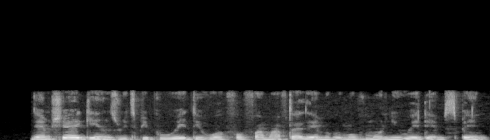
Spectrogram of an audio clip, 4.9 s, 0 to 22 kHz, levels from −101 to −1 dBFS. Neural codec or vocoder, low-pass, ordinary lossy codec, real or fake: none; none; none; real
